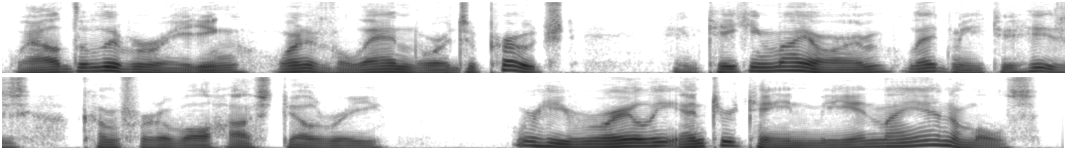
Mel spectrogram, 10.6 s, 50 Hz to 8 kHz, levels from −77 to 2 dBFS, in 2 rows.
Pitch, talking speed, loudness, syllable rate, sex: 110 Hz, 140 wpm, -17 LUFS, 5.2 syllables/s, male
